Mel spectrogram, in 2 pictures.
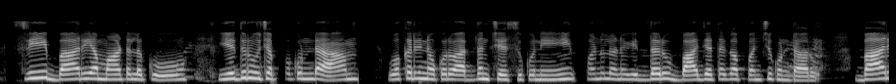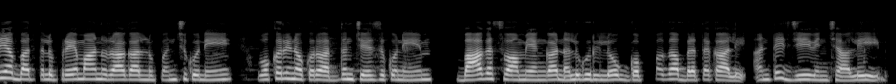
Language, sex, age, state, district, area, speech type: Telugu, female, 18-30, Andhra Pradesh, Sri Balaji, rural, spontaneous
